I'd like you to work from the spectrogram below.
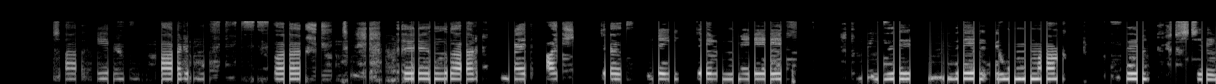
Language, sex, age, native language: Icelandic, female, 18-19, Icelandic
